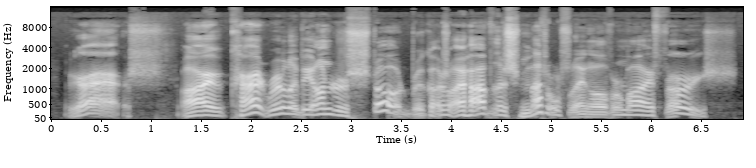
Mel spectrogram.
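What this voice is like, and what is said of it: Muffled movie villain voice. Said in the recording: “My Bane impression probably needs some work, but it's just it's in the right it's in the right general spot.”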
